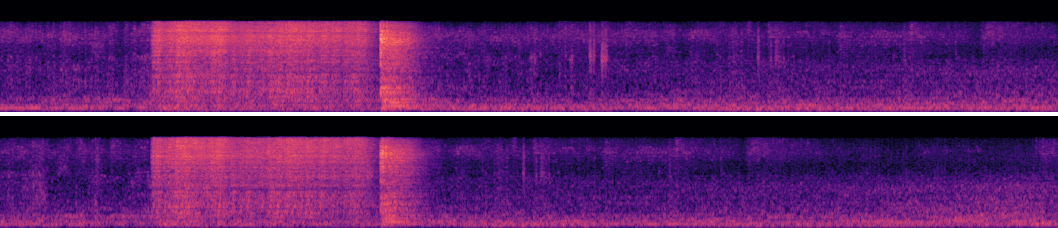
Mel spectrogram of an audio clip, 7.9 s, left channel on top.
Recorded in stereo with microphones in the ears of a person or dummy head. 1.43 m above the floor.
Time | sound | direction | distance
1.1 | frying | 20° right (ahead or behind) | 5 m
2.9 | a snare drum | 15° left (ahead or behind) | 2 m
